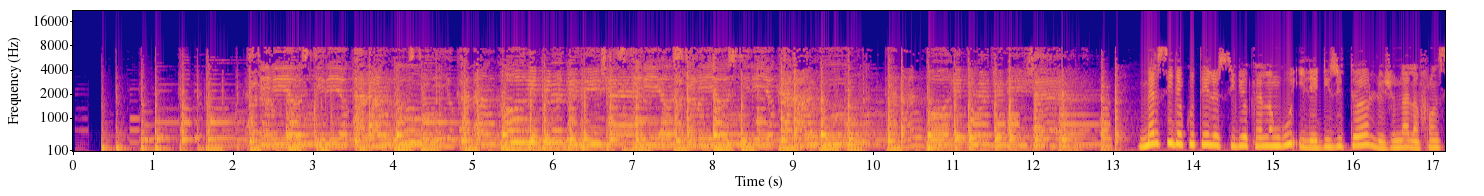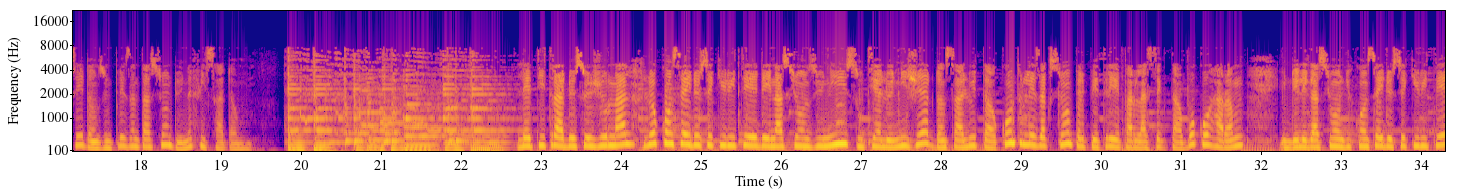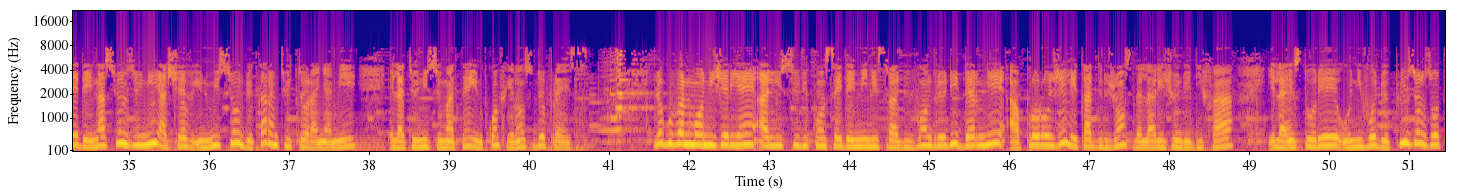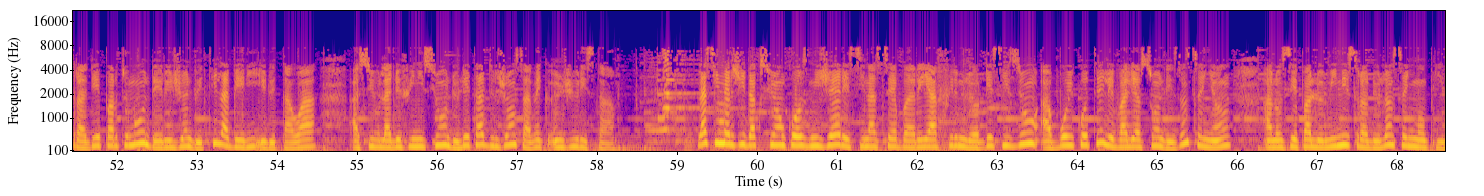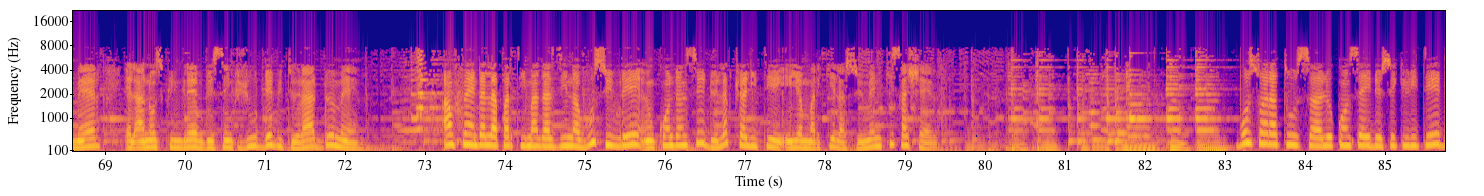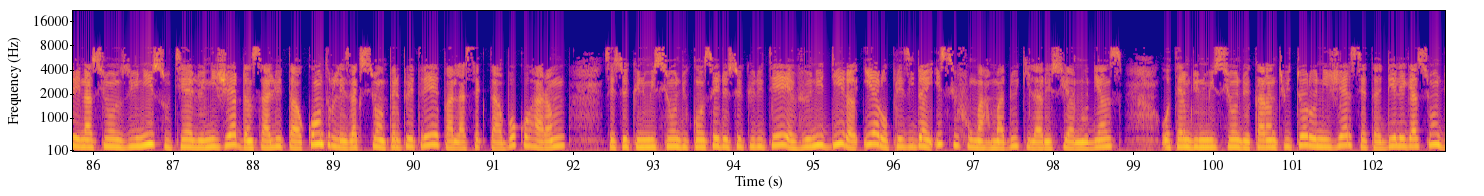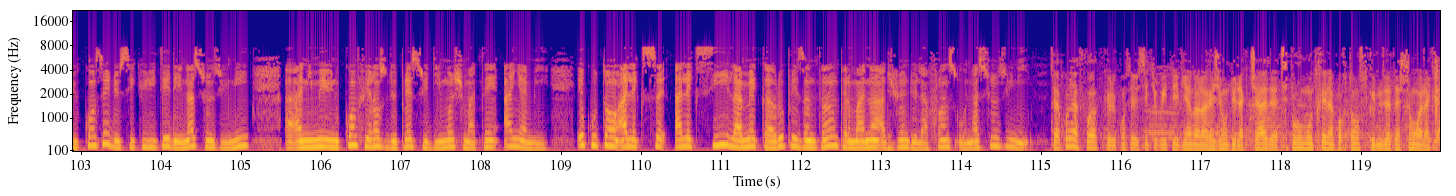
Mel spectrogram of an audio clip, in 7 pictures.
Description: A suivre la définition de l’état d’urgence avec un juriste.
